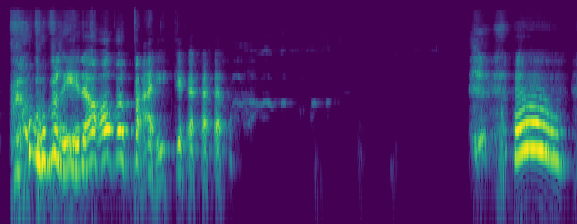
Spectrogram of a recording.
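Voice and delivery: laughing through the words. Real, not acted. Host cracking up at her own joke, laughing. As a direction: giggle it out, drawn out slow.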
